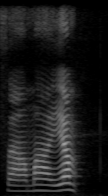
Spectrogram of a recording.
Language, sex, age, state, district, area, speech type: Telugu, female, 30-45, Andhra Pradesh, West Godavari, rural, read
